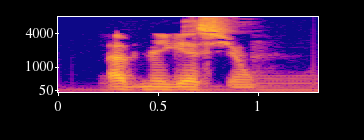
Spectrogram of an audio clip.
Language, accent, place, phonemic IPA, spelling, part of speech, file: French, France, Lyon, /ab.ne.ɡa.sjɔ̃/, abnégations, noun, LL-Q150 (fra)-abnégations.wav
- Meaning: plural of abnégation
